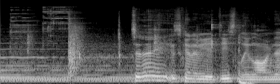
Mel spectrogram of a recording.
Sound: utensils clinking

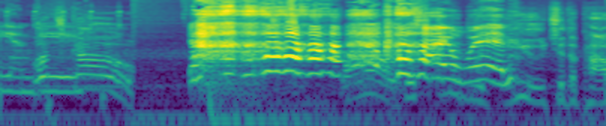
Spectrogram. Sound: laughs

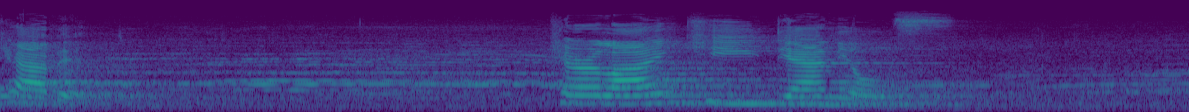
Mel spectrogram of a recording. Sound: applause; applause

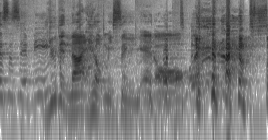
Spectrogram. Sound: laughing

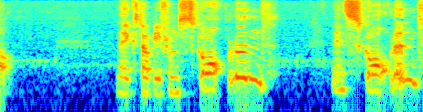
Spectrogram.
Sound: in Scottish accent

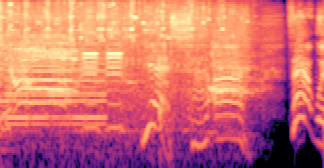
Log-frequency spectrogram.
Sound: beeping; whistle blowing

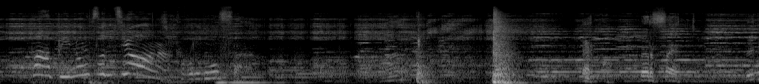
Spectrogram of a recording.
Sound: knock knock

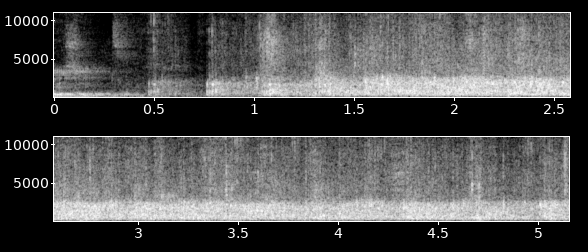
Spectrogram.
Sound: audience applauds

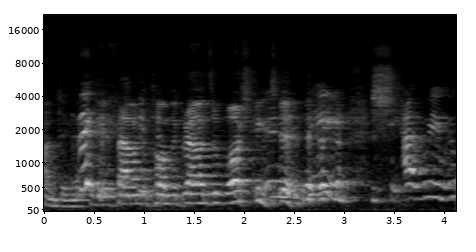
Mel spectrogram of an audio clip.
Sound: laughing

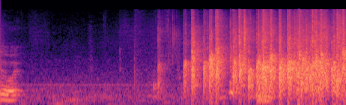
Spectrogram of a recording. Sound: applause

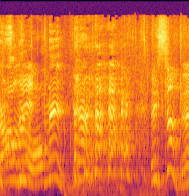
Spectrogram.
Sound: laughing

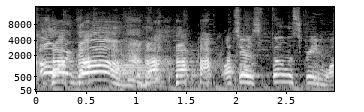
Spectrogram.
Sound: all laughing

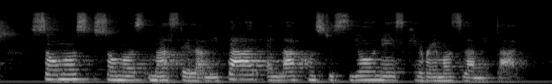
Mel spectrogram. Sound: speaks in foreign language

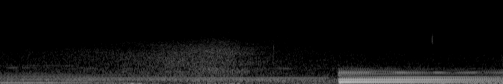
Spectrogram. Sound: relaxing music begins; cars whooshing

